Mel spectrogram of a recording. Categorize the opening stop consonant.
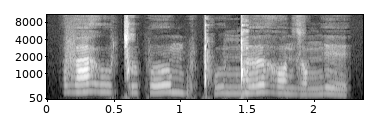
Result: click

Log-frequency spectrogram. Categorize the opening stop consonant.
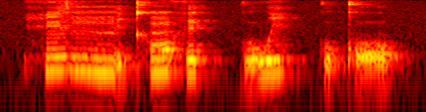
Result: aspirated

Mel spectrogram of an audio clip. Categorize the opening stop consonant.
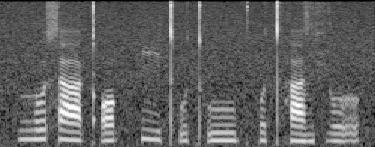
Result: ejective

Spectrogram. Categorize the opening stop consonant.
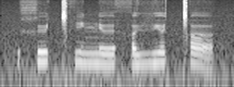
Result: click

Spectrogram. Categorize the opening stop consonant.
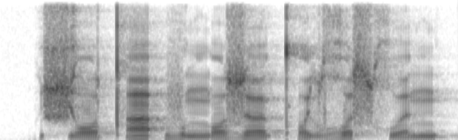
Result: ejective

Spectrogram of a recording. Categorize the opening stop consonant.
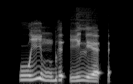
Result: plain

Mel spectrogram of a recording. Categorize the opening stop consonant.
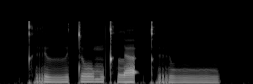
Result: aspirated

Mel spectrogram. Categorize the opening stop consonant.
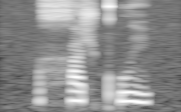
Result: ejective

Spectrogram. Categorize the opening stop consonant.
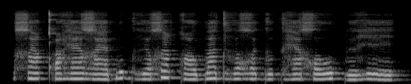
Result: ejective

